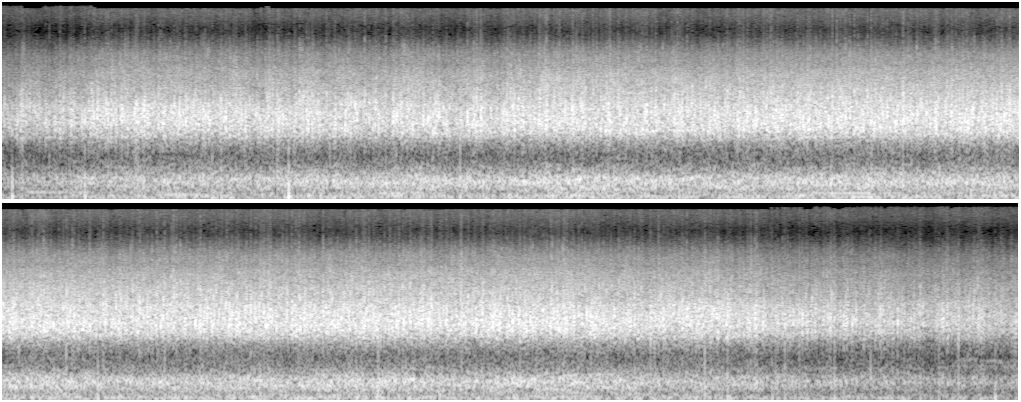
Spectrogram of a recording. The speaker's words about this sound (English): The insistent applause of the audience has brought Maestro Toscanini back to the stage again. He is now beckoning toward the members of the orchestra, as he so often does, to show that he wants them to share the applause with him.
